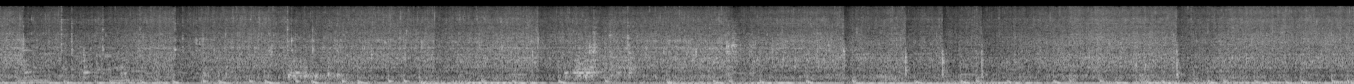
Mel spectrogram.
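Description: Chicken pieces sizzling steadily in hot oil in a frying pan, after ginger-garlic paste goes in; a spatula stirs the pieces near the end.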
